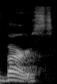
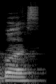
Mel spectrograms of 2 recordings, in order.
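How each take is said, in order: First: The vowel has an r sound in it. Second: The vowel has no r sound in it. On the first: It is the standard way of saying it. "the proper pronunciation is burst" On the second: It is the regional Southern way of saying it. "as as we say in the South"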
